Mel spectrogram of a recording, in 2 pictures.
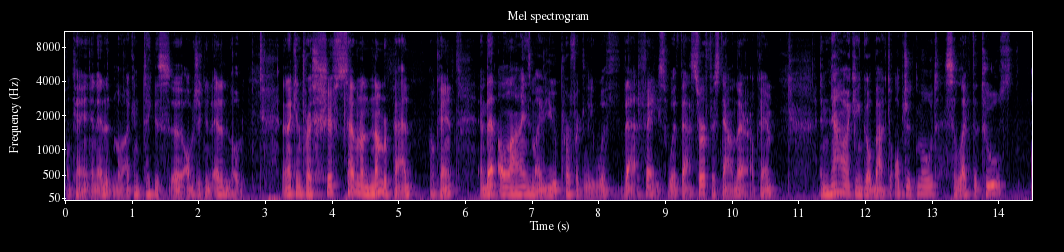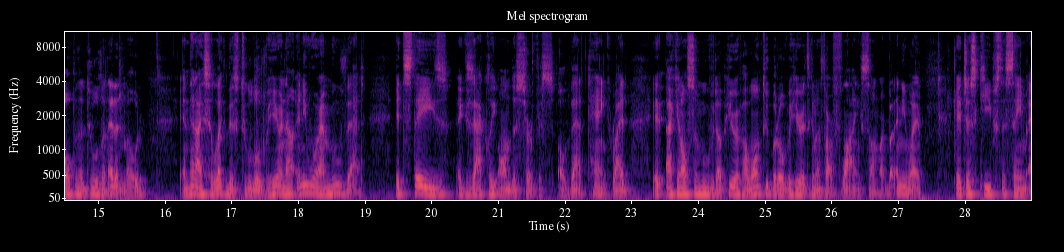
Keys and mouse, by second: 0.1 middle click, 0.6 middle click, 2.3 middle click, 2.7 middle click, 4.1 shift+KP_7, 10.2 Tab, 11.2 right click, 11.9 Tab, 15.3 z, 17.3 z, 18.0 g, 21.4 click, 21.7 shift+middle drag, 22.9 g, 27.7 KP_1, 28.1 z, 28.4 middle click, 28.9 z.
